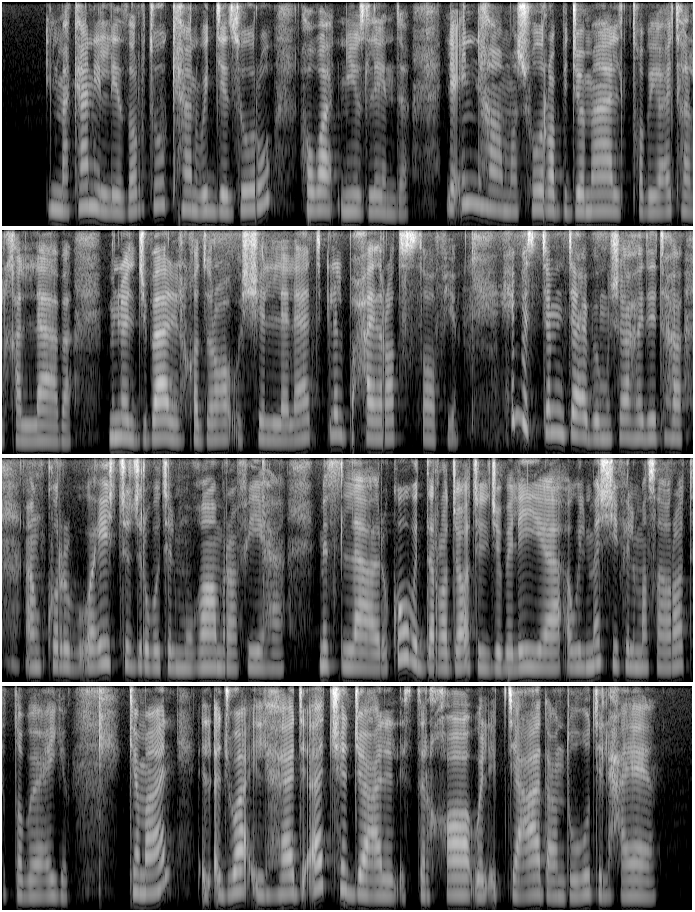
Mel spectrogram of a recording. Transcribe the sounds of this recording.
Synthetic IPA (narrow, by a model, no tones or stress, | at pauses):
ʔɪlmakaːnʔɪlːiðˤɑɾˤt̪ukʰaːnwɪd̪jazuːɾuhʊwːanjuːzland̪alɪʔanːɦamaʃhuːɾˤɑbɪd͡ʒamaːlt̪ˤʰɑbiːʕat̪halxalːaːbamɪnald͡ʒɪbaːlɪlxʊd̪ɾˤɑːʔwʔɪ̰ʃːalːalaːt̪ʔɪlalbʊħɑːjɾˤʔɑːt̪ɑ̥sˤːɑːfɪjaʔaħabːʔast̪amt̪ɪʕbɪmʊʃaːɦad̪at̪ɦaʕanqʊɾˤbwɪ̰ʕiːʃt̪ad͡ʒɾɪbalmʊɣaːmɑɾˤɑfiːɦamɪθlɾˤʊkuːbad̪ːɑrˤːɑd͡ʒaːt̪ɪld͡ʒabalɪjːaʔa̰wɪlmaʃjfilmɑsˤɑːɾˤɑːt̪ɨt̪ˤːɑbiːʕɪjːakamaːnʔɪlʔad͡ʒwaːʔɪlɦaːd̪ɪʔat̪ʃad͡ʒːɪʕʕalalʔɪ̰st̪ɪɾxaːʔwɪlʔɪb̚t̪ɪʕaːd̪ʕand̪ˤʊɣuːt̪ˤɪlħajaː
